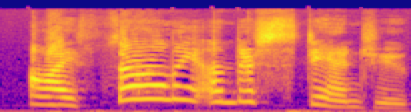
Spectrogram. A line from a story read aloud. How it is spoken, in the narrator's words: cried Mrs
